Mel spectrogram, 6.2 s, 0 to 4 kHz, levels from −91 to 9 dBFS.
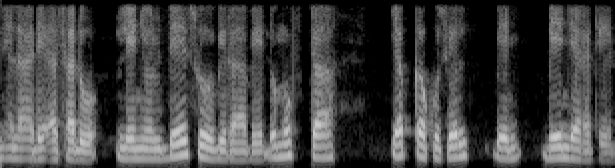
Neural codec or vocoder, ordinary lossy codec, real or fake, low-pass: none; AAC, 32 kbps; real; 3.6 kHz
